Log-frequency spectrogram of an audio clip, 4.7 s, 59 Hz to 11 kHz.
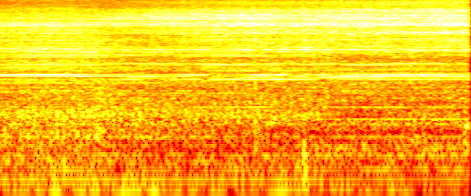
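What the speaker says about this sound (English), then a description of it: "here we have a Trane XB13 heat pump running" A 2010 Trane XB13 2.5-ton heat pump in cool mode runs outdoors, its fan motor and reciprocating compressor making a steady, loud broadband whoosh with a low rumble and no pauses.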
